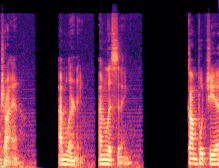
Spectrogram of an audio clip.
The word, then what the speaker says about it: Kampuchea: In Khmer language, Cambodia is Kampuchea. I'm trying. I'm learning. I'm listening. Kampuchea is close enough. There we go. It's like kombucha.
